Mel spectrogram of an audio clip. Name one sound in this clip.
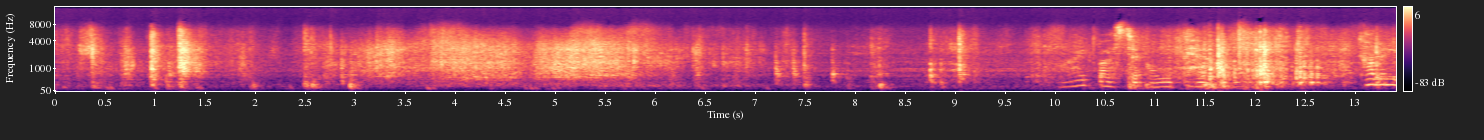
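Paper and cardboard rustle and crinkle in someone's hands.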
